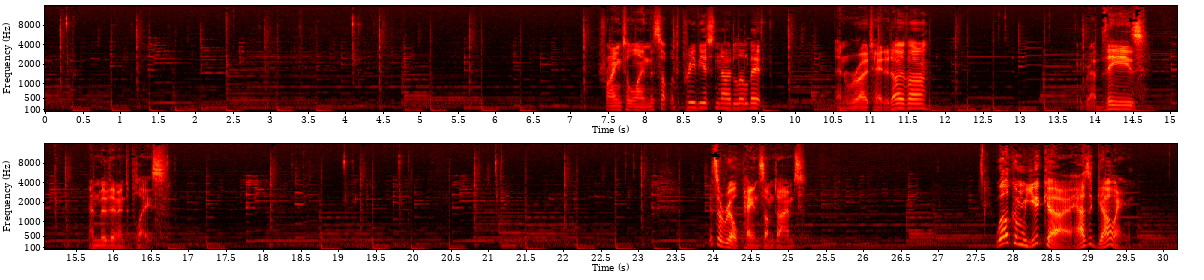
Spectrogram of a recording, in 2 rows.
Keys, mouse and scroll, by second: 0.2 KP_Decimal, 0.8-2.0 middle drag, 2.0-2.4 scroll down 5, 2.4-4.0 shift+middle drag, 4.0 KP_5, 4.3-14.6 middle drag, 14.9-15.2 scroll down 4, 15.2-16.6 shift+middle drag, 16.6 g, 19.7 KP_3, 21.1 g, 23.1 scroll down 3, 23.3-24.3 middle drag, 24.3 scroll up 2.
